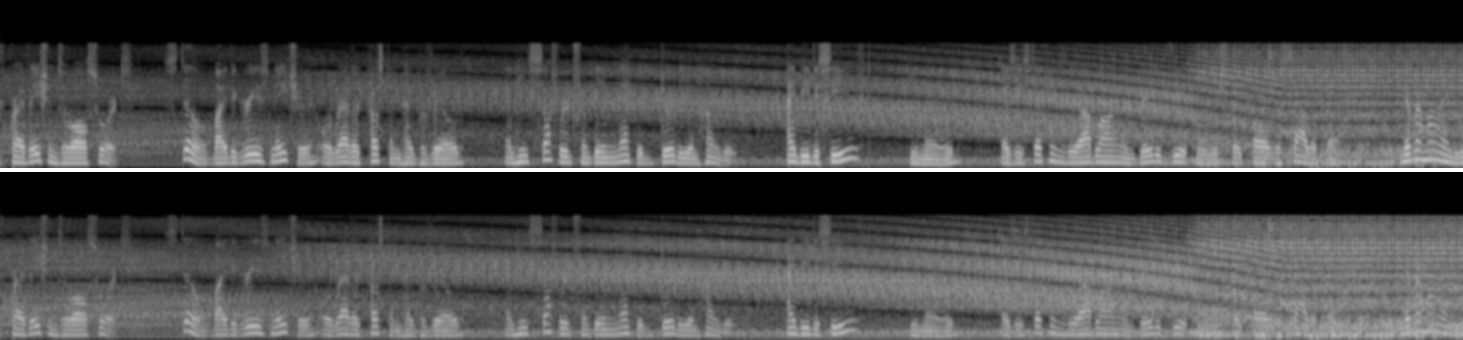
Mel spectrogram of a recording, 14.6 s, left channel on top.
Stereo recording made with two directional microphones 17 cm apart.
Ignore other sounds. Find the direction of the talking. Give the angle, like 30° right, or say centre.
20° left.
